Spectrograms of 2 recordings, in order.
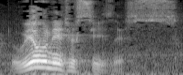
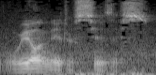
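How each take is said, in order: First: Loud, high urging of "we all need to see this"; a rousing call with "all" pushed; emphatic. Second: Said in the usual way. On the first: Shown as a demonstration. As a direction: press the point hard to the room.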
